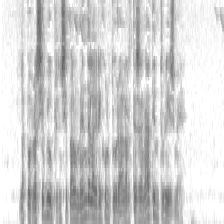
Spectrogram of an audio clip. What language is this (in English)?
Catalan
